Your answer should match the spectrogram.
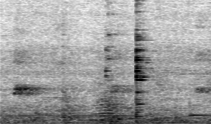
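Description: A metal spoon clinks against a ceramic bowl as toppings are spooned in: one sharp clink about two-thirds of the way through, with a brief ringing tone near the start.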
